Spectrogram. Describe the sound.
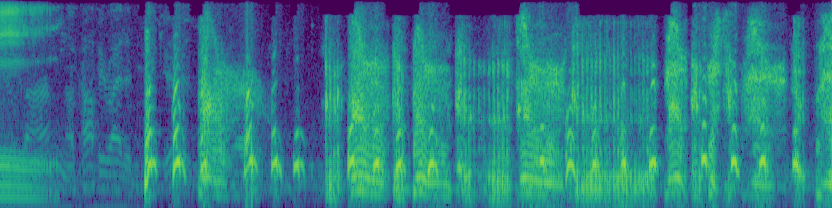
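A puppy yaps and barks in quick, uneven bursts with little whines and growls between them, fairly loud on a thin, band-limited recording, with voice-like sounds mixed in throughout.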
